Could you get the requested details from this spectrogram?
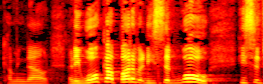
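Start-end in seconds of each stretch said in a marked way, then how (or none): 2.2-2.6 loud, raised, amazed whoa; awestruck Jacob. Acted. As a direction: exclaim as if waking to wonder. Jacob acted waking in amazement.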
